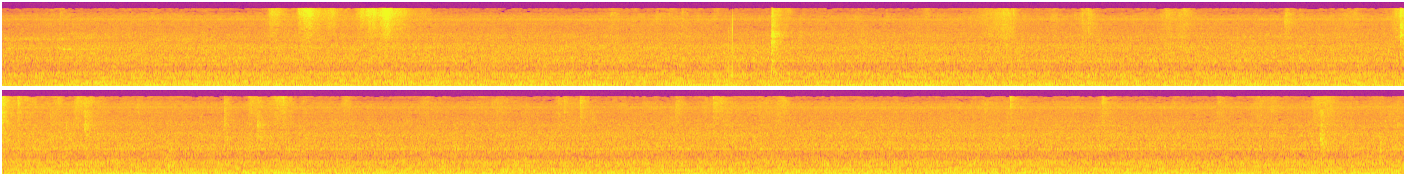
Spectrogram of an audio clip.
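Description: Steady low rumble inside a passenger train car as it rolls slowly along the track, with a faint steady hum and a few light clicks scattered through it.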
